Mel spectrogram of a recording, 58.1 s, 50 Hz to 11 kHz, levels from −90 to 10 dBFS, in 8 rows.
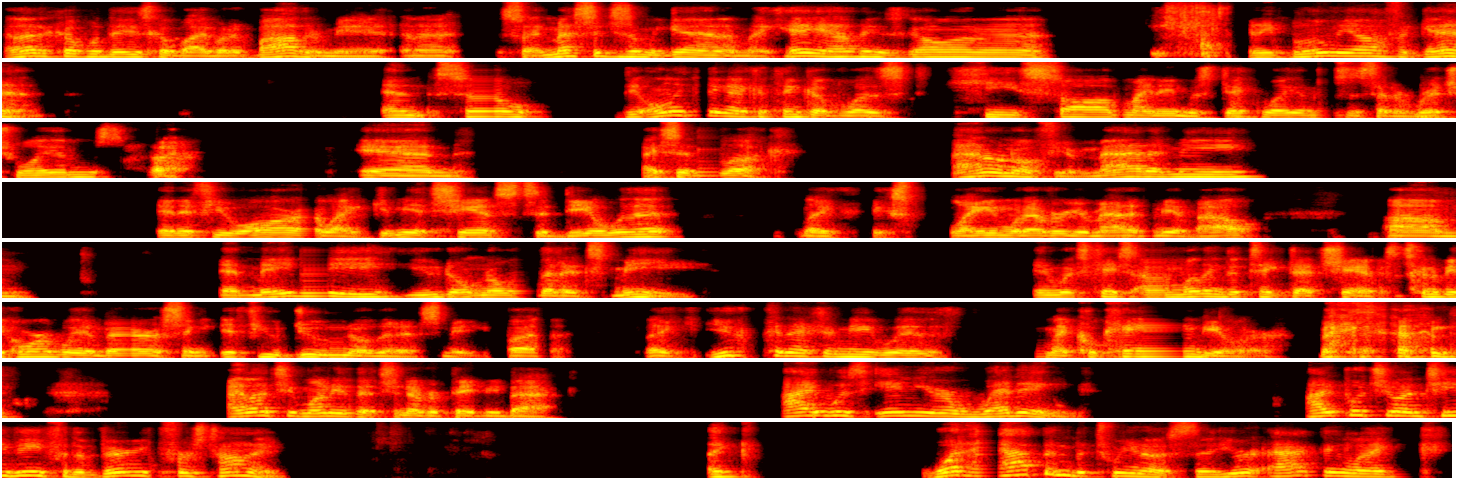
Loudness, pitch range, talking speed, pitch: -22 LUFS, 120-180 Hz, 165 wpm, 145 Hz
